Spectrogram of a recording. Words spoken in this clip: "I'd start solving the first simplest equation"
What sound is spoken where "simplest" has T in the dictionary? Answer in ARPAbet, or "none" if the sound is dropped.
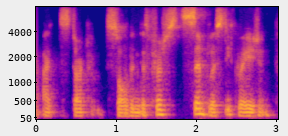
T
